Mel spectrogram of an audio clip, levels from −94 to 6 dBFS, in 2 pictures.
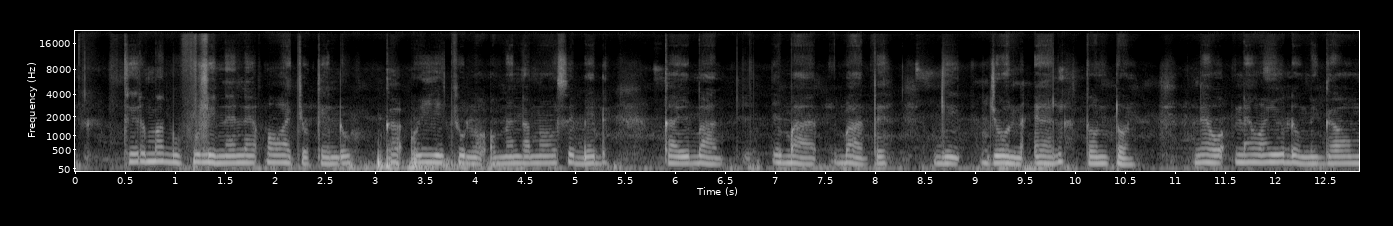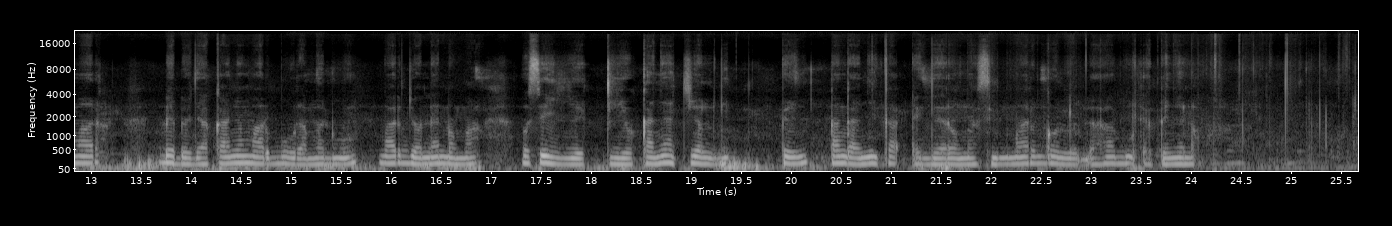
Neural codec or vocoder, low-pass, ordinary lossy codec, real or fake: codec, 44.1 kHz, 2.6 kbps, SNAC; none; none; fake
